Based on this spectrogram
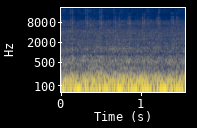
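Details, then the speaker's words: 1932 Ford Roadster street rod, 239 cu in flathead V8, Edelbrock heads, Fenton intake, odometer 3,336, just started cold: deep even burble, steady low thump, no knocks or misses; normal idle, good oil pressure. "take a listen that old school Flathead [Music] sound"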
